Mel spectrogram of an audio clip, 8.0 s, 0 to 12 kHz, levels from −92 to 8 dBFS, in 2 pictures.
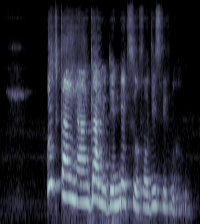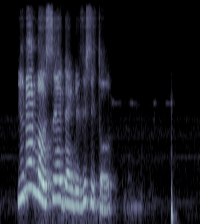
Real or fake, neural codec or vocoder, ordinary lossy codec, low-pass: fake; codec, 32 kHz, 1.9 kbps, SNAC; Opus, 24 kbps; 10.8 kHz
